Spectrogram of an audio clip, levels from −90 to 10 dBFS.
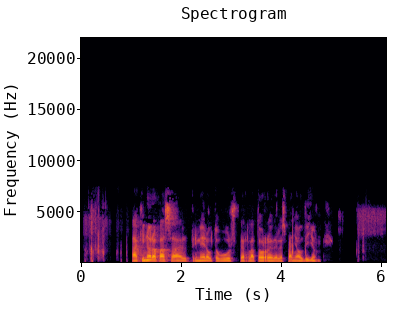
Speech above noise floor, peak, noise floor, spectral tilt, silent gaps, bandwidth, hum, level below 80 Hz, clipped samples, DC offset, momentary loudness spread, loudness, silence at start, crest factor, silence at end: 27 dB; -2 dBFS; -45 dBFS; -7 dB/octave; 0.63-0.68 s, 0.84-0.89 s; 7.2 kHz; none; -56 dBFS; under 0.1%; under 0.1%; 14 LU; -18 LUFS; 0.2 s; 18 dB; 1.1 s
